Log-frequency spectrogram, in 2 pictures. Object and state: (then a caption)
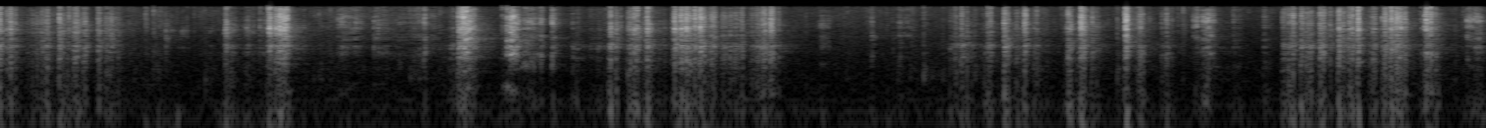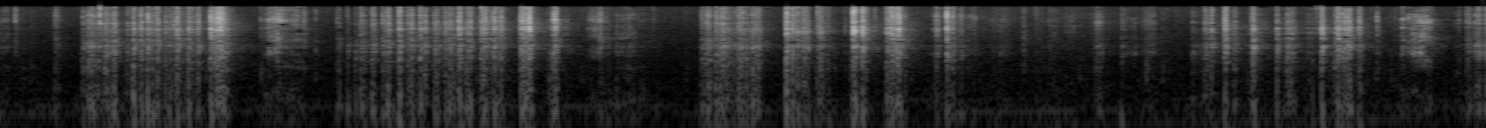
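Bath bomb being shaved with a blade. A small metal blade shaves a shrinking, faceted ball of compressed bath bomb powder. Each stroke gives a short, dry, crumbly scrape that runs from a low thud to a bright hiss, in quick bursts separated by quieter pauses. The strokes come irregularly throughout, some heavier and louder than others.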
